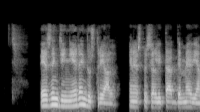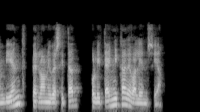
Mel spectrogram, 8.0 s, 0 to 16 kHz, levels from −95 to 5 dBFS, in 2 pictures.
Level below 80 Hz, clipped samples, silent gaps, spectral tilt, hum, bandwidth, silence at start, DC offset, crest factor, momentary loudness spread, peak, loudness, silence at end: -60 dBFS; under 0.1%; 0.59-0.79 s, 2.42-2.57 s, 4.55-4.64 s, 5.65-5.82 s; -5.5 dB/octave; none; 8 kHz; 0.25 s; under 0.1%; 16 dB; 7 LU; -2 dBFS; -19 LUFS; 0.8 s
